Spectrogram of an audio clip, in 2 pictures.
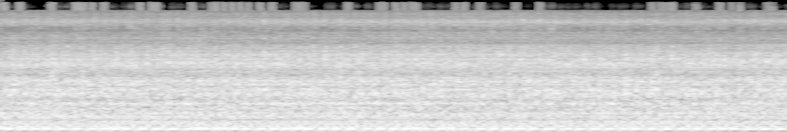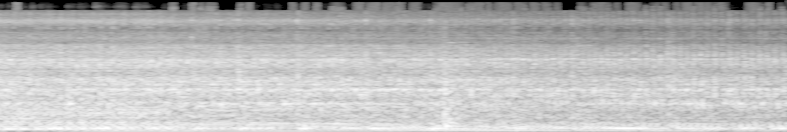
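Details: Vintage Jacobsen greens mower small single-cylinder engine on a temporary fuel tank with added fuel shut-off and filter, started without choke, puttering at a steady fast idle with an even beat, no misses or stumbles; running normally.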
